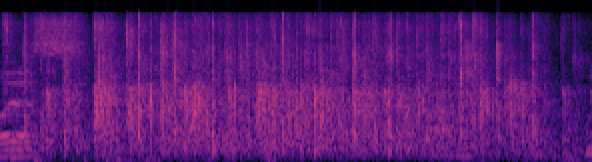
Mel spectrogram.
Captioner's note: audience claps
